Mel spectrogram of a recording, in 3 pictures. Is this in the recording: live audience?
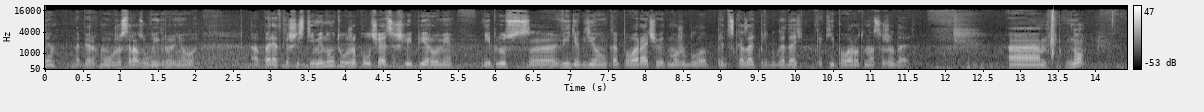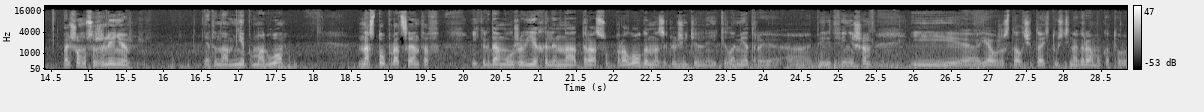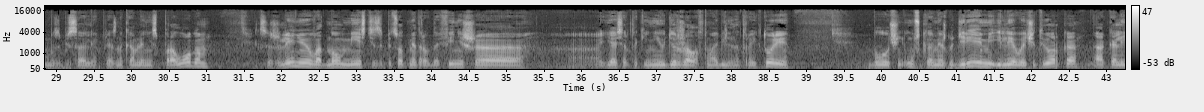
no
